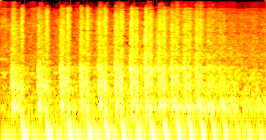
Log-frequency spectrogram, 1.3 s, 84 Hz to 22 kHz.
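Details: 1955 Lanz Bulldog D2402 single-cylinder full diesel tractor, just started using the glow plug: loud, rapid, evenly spaced chuffs from an open pipe, steady and unbroken. Normal running.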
